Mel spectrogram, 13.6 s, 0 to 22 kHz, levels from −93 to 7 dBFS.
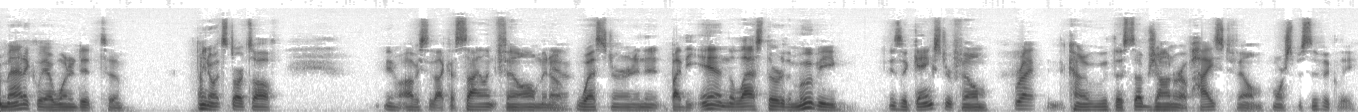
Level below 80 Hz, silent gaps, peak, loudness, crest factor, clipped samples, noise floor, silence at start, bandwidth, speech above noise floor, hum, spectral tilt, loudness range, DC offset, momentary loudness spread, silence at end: -54 dBFS; none; -4 dBFS; -24 LUFS; 22 dB; under 0.1%; -64 dBFS; 0 s; 15.5 kHz; 40 dB; none; -4 dB/octave; 4 LU; under 0.1%; 9 LU; 0.05 s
